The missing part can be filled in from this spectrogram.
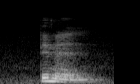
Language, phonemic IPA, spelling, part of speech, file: German, /ˈbɪməln/, bimmeln, verb, De-bimmeln.ogg
- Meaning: to jingle; to chime (make the sound of a small bell)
